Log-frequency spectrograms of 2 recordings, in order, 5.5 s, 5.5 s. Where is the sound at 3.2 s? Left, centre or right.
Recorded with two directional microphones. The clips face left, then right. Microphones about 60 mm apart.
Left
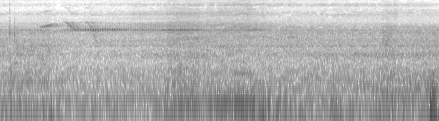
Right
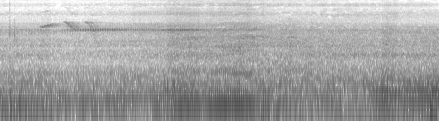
Right.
